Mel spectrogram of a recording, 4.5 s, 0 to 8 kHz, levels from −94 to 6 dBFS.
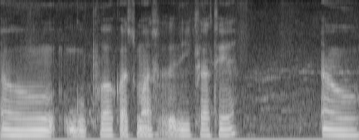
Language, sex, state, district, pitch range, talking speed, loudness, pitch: Chhattisgarhi, male, Chhattisgarh, Bastar, 115-125 Hz, 95 wpm, -18 LUFS, 120 Hz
